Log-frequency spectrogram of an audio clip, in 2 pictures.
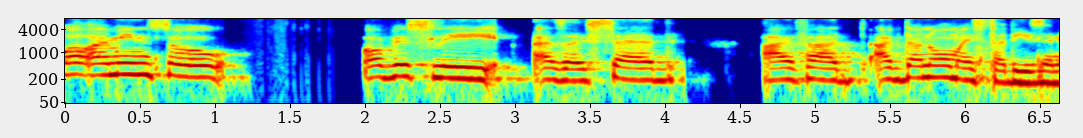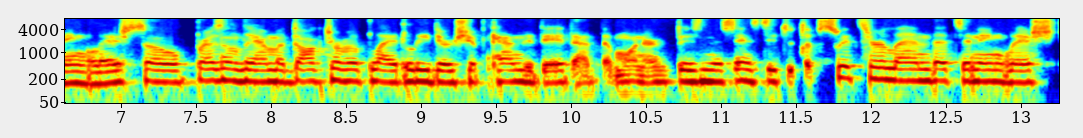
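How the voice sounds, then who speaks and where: The speaker has a Romanian accent and a moderate pace. Pitch varies in an ordinary way while loudness stays very even. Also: woman, medium pitch for a woman. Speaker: branding expert and professional speaker. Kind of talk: podcast interview.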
